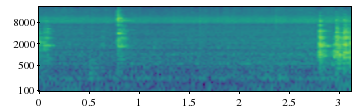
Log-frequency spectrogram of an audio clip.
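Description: Chili and turmeric stir-fried in a pan for masoor dal with lauki: a soft, steady sizzle broken by a few sharp scrapes and clinks of a spoon against the pan, with no talking.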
